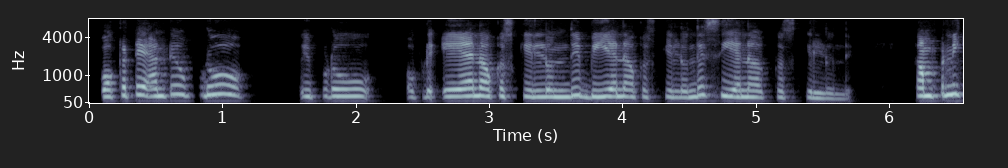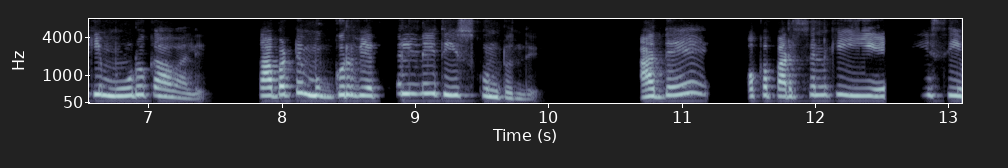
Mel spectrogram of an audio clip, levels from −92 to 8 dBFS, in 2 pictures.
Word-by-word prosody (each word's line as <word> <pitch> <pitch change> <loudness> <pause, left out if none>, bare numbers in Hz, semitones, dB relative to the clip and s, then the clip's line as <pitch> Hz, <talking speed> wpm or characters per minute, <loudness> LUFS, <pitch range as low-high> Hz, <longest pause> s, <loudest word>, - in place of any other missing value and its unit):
ఒకటే. 285 +5 -1
అంటే 265 +4 -1
ఇప్పుడు, 295 +3 -2 0.7
ఇప్పుడు, 255 +1 -4 0.5
ఇప్పుడు 220 0 -9
ఏ - - +2
అనే 265 0 +3
ఒక 255 - -4
స్కిల్ 240 -3 -4
ఉంది. 230 +4 +1
బి 235 - +1
అనే 245 -1 -1
ఒక 230 - -12
స్కిల్ 230 -2 -9
ఉంది. 240 +6 -2
సి 270 - -1
అనే 230 - 0
ఒక 220 +1 -13
స్కిల్ 195 -4 -9
ఉంది. 160 -1 -19 0.5
కంపెనీకి 305 +4 +4
3 280 +4 +4
కావాలి. 210 -10 -2 0.4
కాబట్టి 305 +5 +5
ముగ్గురు 285 +4 +2
వ్యక్తుల్ని 340 +6 0
తీసుకుంటుంది. 250 - -1 0.9
అదే 290 +5 +2 0.5
ఒక 255 - -2
పర్సన్‌కి 290 +5 0 0.2
ఏ - - 0 0.3
బి 295 - -8
సి 290 - -3
265 Hz, 150 wpm, -22 LUFS, 230-295 Hz, 0.9 s, కాబట్టి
